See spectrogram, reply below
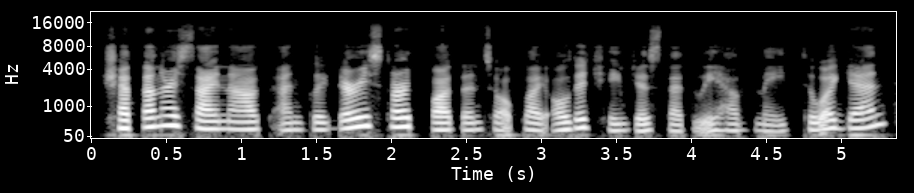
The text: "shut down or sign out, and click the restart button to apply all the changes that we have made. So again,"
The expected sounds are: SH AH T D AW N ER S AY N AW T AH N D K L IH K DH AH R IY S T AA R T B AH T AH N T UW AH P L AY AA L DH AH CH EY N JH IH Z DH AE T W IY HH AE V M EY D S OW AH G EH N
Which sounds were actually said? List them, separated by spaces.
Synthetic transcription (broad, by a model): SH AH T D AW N ER S AY N AW T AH N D K L IH K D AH R IY S T AA R T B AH T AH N T UW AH P L AY AA L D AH CH EY N JH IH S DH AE T W IY HH AE V M EY D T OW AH G EH N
